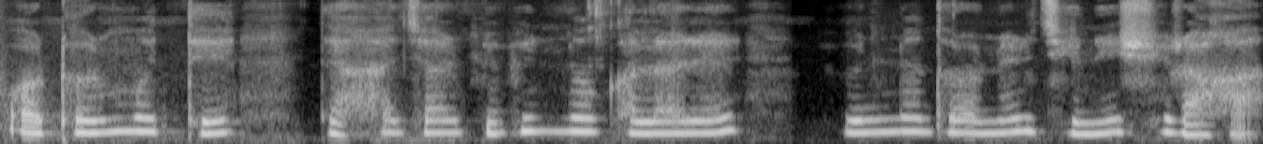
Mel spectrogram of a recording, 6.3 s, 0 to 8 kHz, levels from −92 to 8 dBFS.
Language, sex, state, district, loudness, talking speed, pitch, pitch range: Bengali, female, Assam, Hailakandi, -17 LUFS, 95 wpm, 255 Hz, 245-275 Hz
